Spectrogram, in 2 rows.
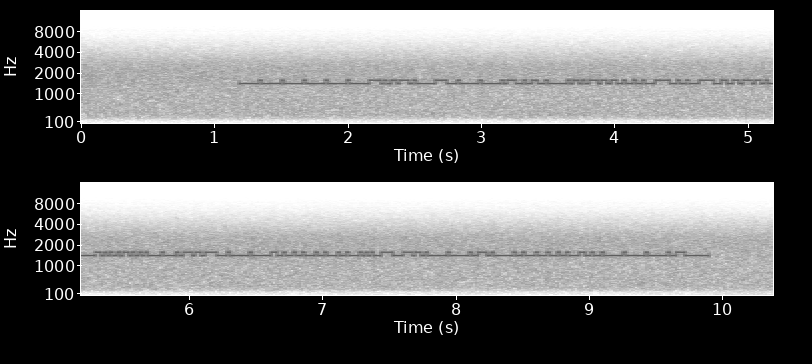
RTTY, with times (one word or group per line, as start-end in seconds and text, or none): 2.6-3.8 OZWD
4.0-5.0 P558
5.1-5.9 RDXK
6.1-7.6 OP69
7.8-9.7 A10A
